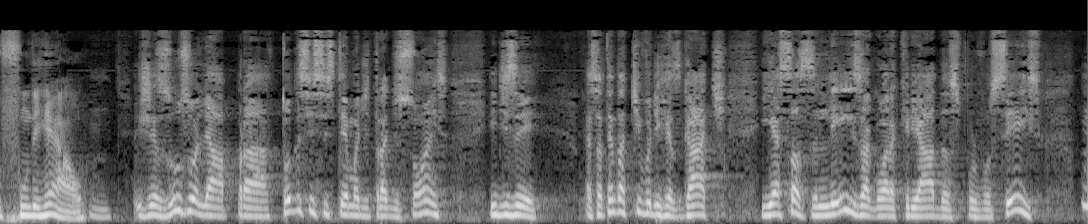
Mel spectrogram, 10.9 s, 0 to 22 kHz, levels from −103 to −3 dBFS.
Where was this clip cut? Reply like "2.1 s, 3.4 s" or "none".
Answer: 1.4 s, 5.8 s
